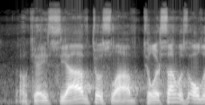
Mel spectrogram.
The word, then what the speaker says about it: Sviatoslav: So Olga is now ruling Kiev till her son, and it's a little tricky pronunciation, Sviatoslav. Okay, Sviatoslav, till her son was old enough to take power.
